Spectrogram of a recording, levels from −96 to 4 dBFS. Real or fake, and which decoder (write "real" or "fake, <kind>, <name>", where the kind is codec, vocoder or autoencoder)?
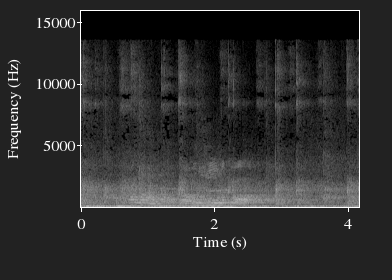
real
